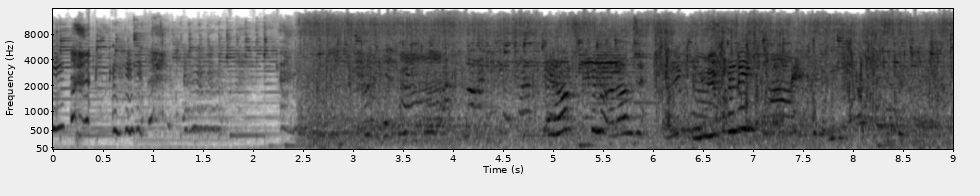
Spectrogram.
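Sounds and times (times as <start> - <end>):
children chattering and giggling: 0.0 - 8.9
soft music: 0.0 - 8.9
waterfall splashing: 2.4 - 8.9.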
